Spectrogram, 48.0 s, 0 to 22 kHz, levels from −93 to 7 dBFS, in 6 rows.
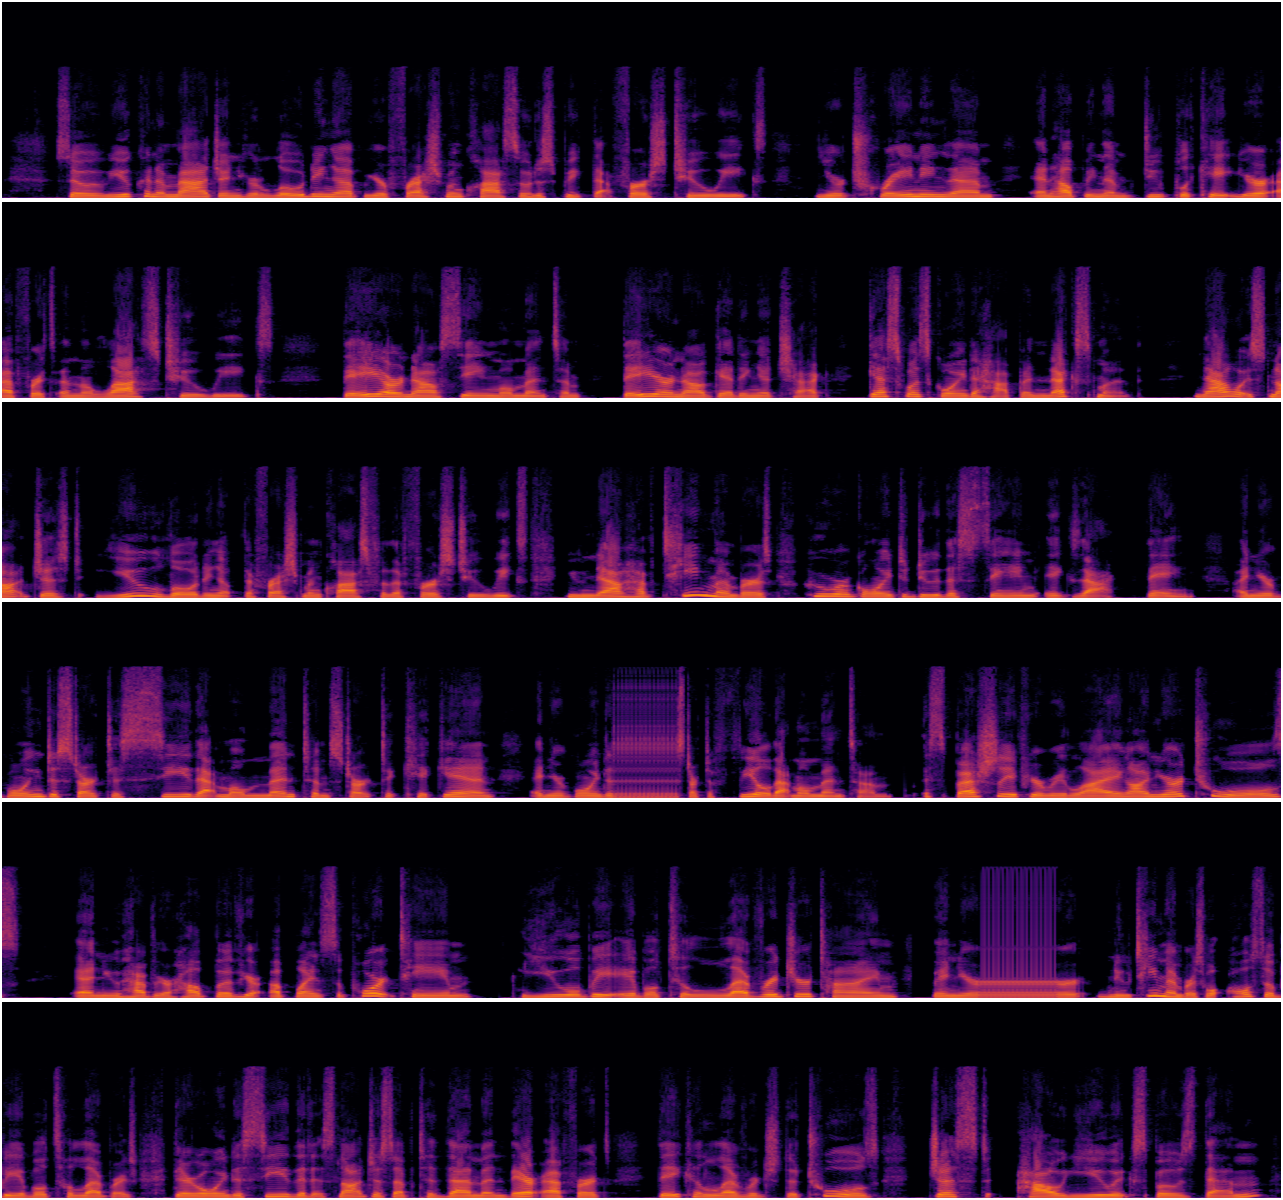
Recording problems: audio freezing; at 28 s and at 38 s

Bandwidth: 14.5 kHz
